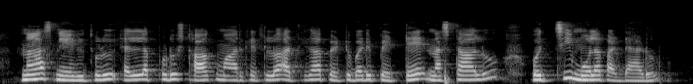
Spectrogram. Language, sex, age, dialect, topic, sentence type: Telugu, female, 25-30, Southern, banking, statement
